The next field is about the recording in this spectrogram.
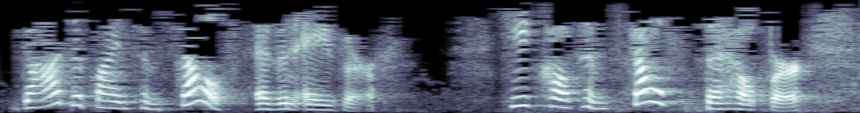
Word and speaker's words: ezer: So the word here, it's a Hebrew word, and it's spelled E-Z-E-R, and it's pronounced Azer. I always would say Ezer, but it's Azer.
